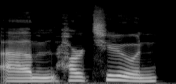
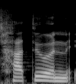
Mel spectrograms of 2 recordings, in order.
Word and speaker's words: Khartoon: Hartoon is actually pronounced Hatun. It is a Turkish name.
